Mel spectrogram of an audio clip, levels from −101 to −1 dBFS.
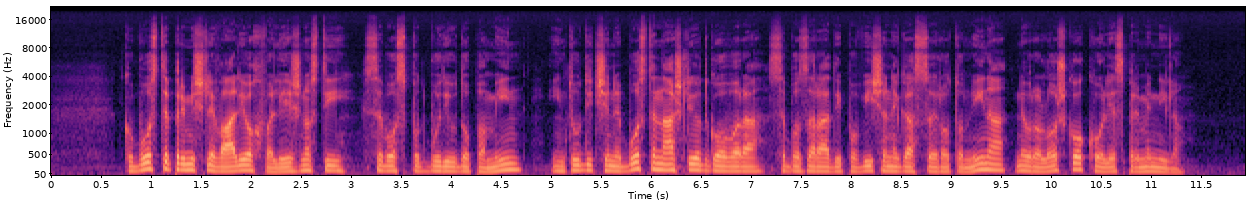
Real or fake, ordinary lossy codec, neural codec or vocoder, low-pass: real; none; none; 19.8 kHz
